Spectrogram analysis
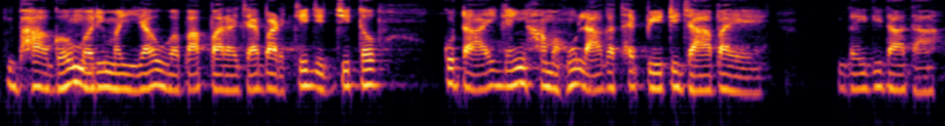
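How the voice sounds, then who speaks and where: A woman's voice: medium pitch, fairly even intonation, normal speed, sharp tone. A woman playing a timid, deferential younger village sidekick in a comedy cartoon, chattering and placating in an Awadhi accent. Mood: frightened, pleading. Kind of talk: rustic comedy cartoon dialogue.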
